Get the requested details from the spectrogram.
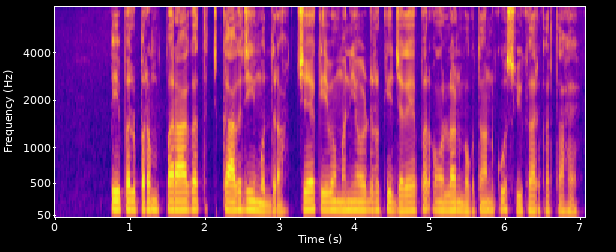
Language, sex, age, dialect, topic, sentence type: Hindi, male, 25-30, Kanauji Braj Bhasha, banking, statement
